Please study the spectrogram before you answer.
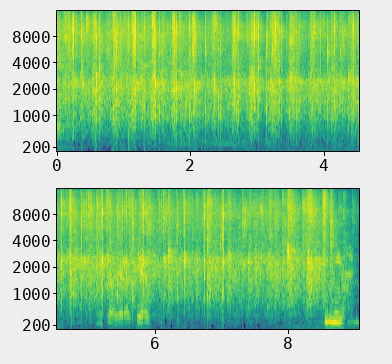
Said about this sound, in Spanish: Pues este aplauso para ti porque te lo mereces.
